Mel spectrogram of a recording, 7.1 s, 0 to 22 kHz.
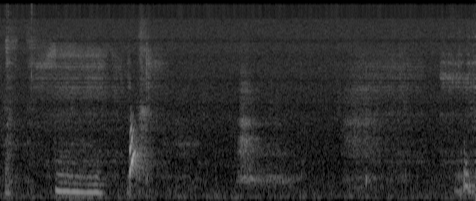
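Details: A sleeping 12-week-old springer spaniel puppy dreams, snoring and making funny noises. A low humming snore is followed by a sharp squeak and then fainter breathy sounds.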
